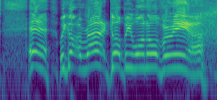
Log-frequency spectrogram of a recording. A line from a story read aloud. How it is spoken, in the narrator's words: Imagine a lady shouted to the bouncers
